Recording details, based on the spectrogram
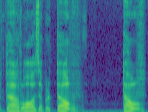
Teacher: So ra sakin with a zabar before it, it'll be full mouth, right?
